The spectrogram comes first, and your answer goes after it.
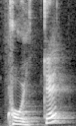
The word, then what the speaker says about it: pojke: And then finally, you can hear the grave accent, the accent that goes up, down, up, in words with two syllables with typical Swedish ending, such as pojke, rolig, and also in compound words, two words put together, such as lastbil, sjukhus, brandman. And also in this group,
